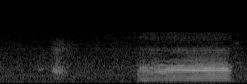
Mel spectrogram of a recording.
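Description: Dog snoring: one long snore with a steady pitch starts about one and a half seconds in, after a faint short snuffle near the start.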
